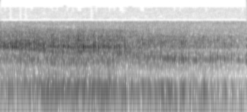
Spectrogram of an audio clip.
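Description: A car engine hums as the car drives up to the gate of a Defense Department storage depot, a steady low rumble with no voices.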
